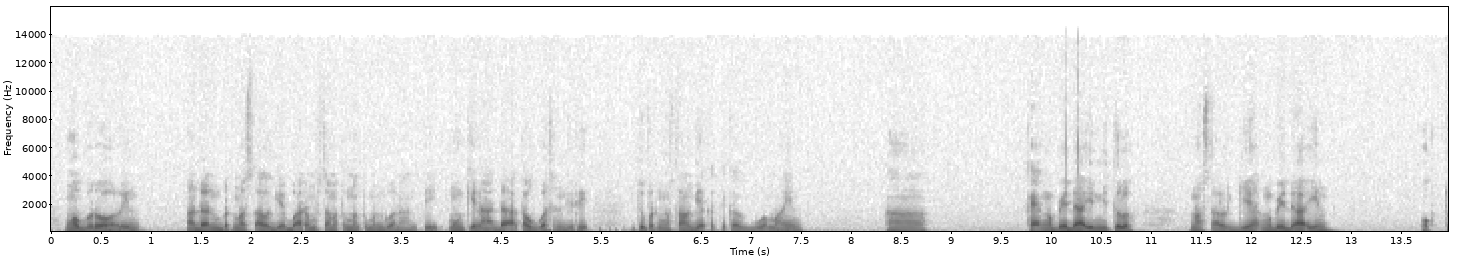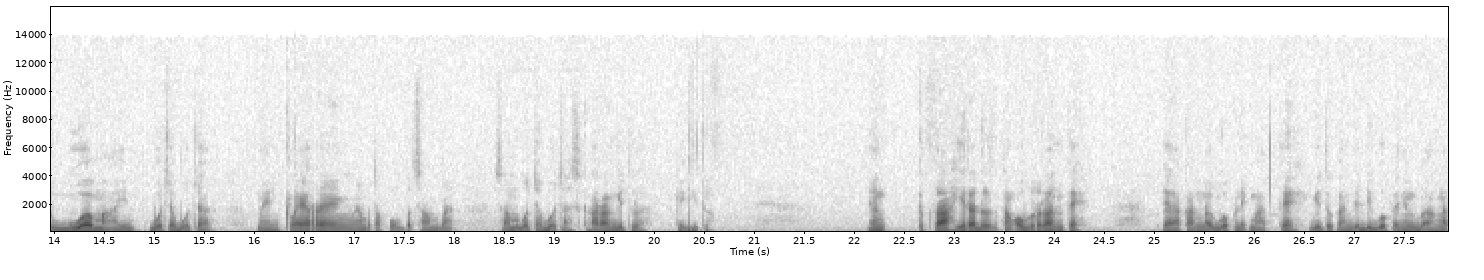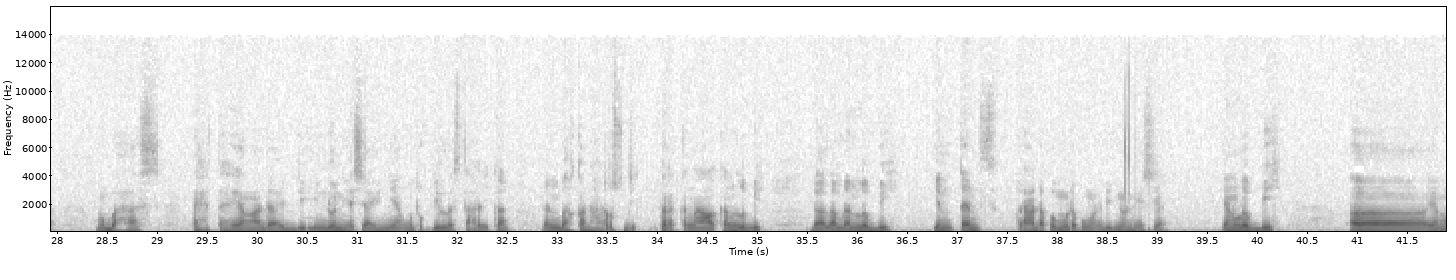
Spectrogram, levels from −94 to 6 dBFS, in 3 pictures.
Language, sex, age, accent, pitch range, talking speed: Indonesian, male, 20-39, native, 100-115 Hz, 125 wpm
